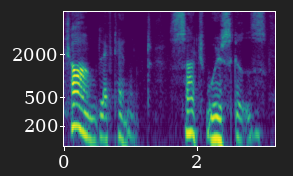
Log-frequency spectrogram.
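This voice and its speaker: An actress with an English accent playing a rich, imperious and mischievous older spinster aunt in a radio drama. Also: female voice, low voice, extremely slow, bright, forceful tone, breathy edge, exaggerated voice. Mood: gleefully amused. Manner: grand, fussy, gleefully amused. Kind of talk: British radio drama acting.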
